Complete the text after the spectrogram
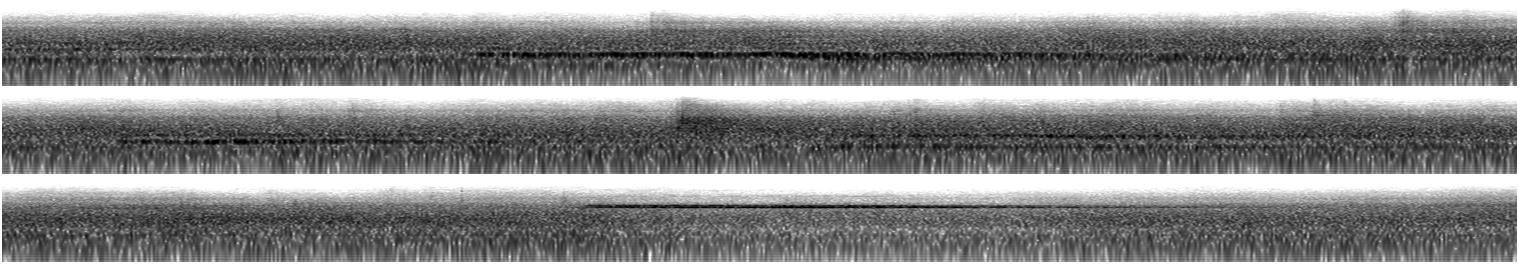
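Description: Skates scrape and hiss across the ice in a large echoing rink.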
